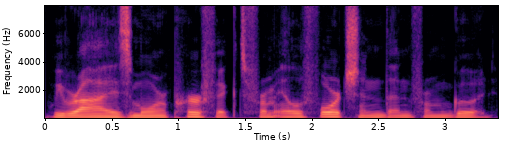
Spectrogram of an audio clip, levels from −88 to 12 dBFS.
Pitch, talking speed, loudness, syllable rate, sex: 120 Hz, 175 wpm, -18 LUFS, 4.0 syllables/s, male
